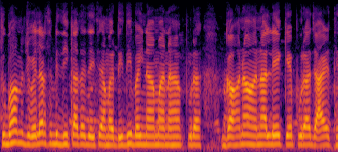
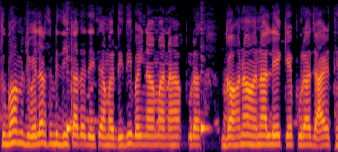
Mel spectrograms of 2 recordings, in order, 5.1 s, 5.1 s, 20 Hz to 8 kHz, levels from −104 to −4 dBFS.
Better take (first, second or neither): first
